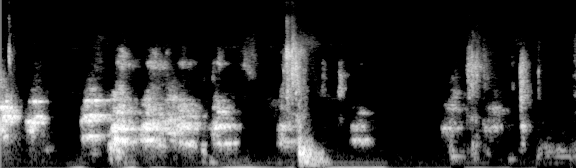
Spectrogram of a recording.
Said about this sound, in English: I apologize for my dogs. Is there someone at the door you need to go and check or something?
